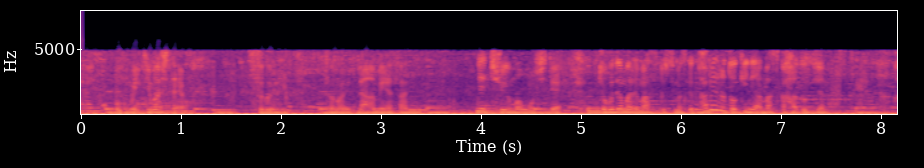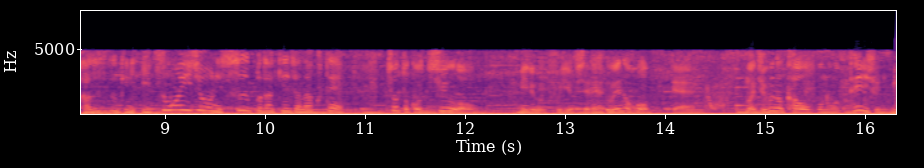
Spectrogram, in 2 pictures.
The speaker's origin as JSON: {"language": "Japanese", "town": "Yokohama", "region": "Kanagawa", "country": "Japan", "said": "横浜出身なので懐かしくて"}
